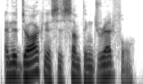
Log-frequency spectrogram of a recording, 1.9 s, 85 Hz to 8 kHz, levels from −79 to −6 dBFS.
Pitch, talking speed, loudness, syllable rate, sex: 115 Hz, 190 wpm, -17 LUFS, 5.7 syllables/s, male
